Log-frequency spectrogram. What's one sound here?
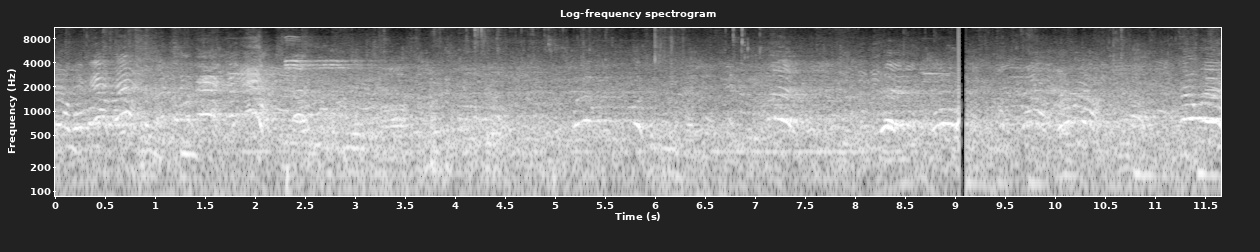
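Footballers shout and call to each other across an open pitch.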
